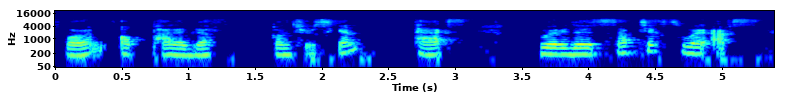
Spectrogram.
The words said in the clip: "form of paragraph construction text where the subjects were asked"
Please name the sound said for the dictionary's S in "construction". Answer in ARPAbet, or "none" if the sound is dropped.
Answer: none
